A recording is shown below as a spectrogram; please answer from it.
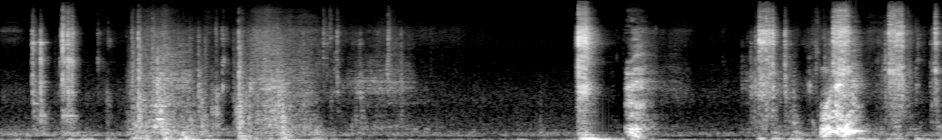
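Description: A socket wrench loosens bolts on a Westerbeke fresh water pump aboard a sailboat, producing close ratcheting clicks and metallic scrapes in short bursts with pauses. Faint handling noise fills the gaps between bursts.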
